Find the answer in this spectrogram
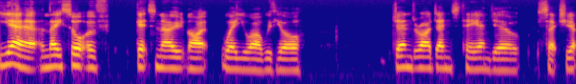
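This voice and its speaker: A man's fairly high, monotone voice with an English accent, flat intonation, a moderate pace and a quiet background. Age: 20s. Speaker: car mechanic. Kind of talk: casual interview chat. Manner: laid back.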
